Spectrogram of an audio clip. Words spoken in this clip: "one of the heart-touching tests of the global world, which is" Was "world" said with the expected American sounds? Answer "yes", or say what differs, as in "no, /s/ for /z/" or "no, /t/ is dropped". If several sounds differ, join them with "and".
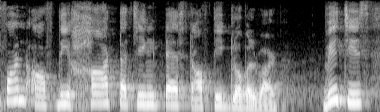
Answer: no, /l/ is dropped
